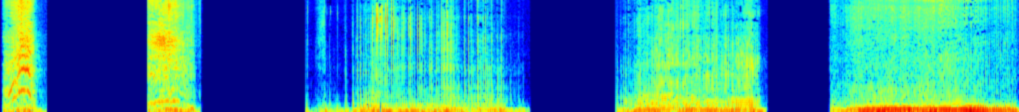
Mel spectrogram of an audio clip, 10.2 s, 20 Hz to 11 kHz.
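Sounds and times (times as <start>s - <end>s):
zipper: 0.0s - 0.5s, 1.5s - 2.0s, 3.1s - 5.3s, 6.2s - 7.7s, 8.3s - 10.1s.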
